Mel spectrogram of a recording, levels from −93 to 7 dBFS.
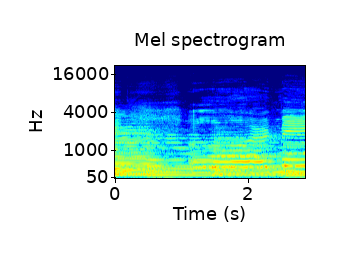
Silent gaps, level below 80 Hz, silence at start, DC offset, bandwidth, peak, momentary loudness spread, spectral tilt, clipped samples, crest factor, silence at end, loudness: none; -54 dBFS; 0 s; under 0.1%; 10 kHz; -12 dBFS; 6 LU; -8 dB/octave; under 0.1%; 14 dB; 0 s; -27 LUFS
